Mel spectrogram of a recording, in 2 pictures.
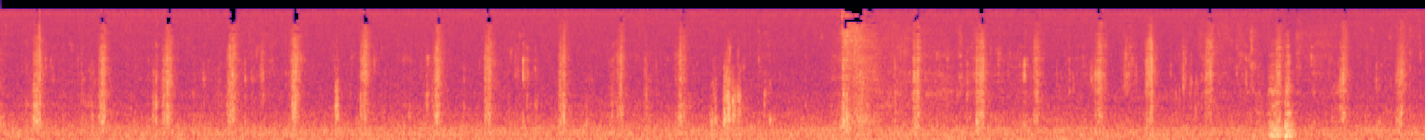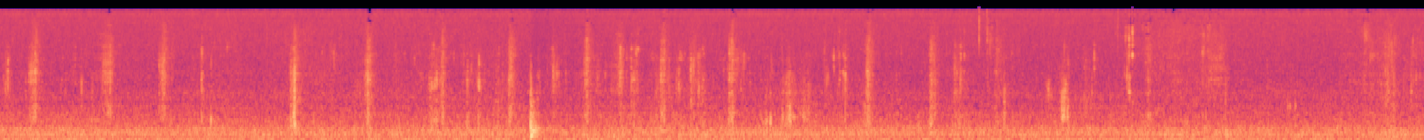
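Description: Close-miked eating: a person chewing mouthfuls of noodles and rice, giving a steady run of wet mouth clicks and smacks, with a few louder knocks, the loudest about halfway through.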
